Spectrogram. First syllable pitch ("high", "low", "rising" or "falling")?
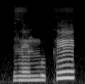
low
